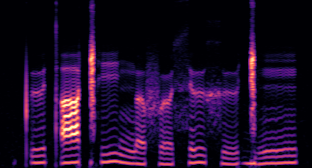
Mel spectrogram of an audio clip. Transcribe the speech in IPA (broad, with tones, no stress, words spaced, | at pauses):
pʼɨ˧˥ tʼa˧˥ǁʰi˧˥˧ ŋə˨˩˦fɵ˩sɨ˧˥˧ xɨ˨˩˦ɡ͡ǁĩ˧˥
